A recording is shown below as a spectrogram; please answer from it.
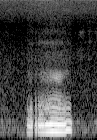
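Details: Adopted domestic cat asleep in a person's lap for the first time, snoring loudly with body convulsions; a single low, droning, harmonic snore lasting about a second, in a quiet indoor room.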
